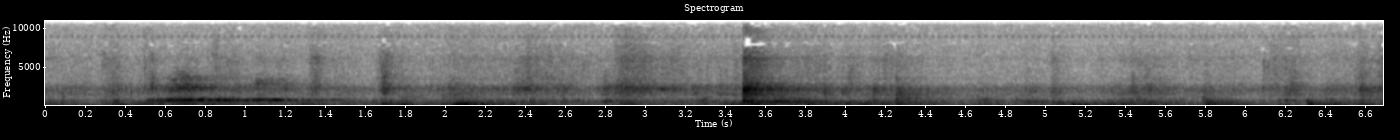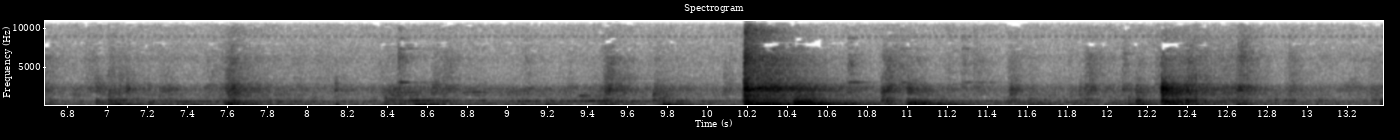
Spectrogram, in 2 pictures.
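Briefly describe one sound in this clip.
Footsteps thud and scuff on a hard floor nearby.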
